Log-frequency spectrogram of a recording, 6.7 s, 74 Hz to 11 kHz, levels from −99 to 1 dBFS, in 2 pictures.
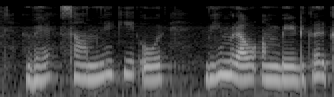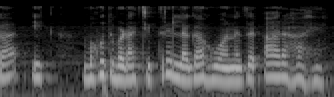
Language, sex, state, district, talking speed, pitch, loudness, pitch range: Hindi, female, Bihar, Samastipur, 160 wpm, 190 Hz, -38 LUFS, 180-210 Hz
